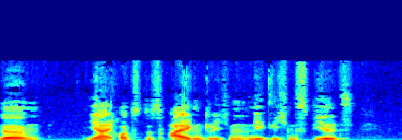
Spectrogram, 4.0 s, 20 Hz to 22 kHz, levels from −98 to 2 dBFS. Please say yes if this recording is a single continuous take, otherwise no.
no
